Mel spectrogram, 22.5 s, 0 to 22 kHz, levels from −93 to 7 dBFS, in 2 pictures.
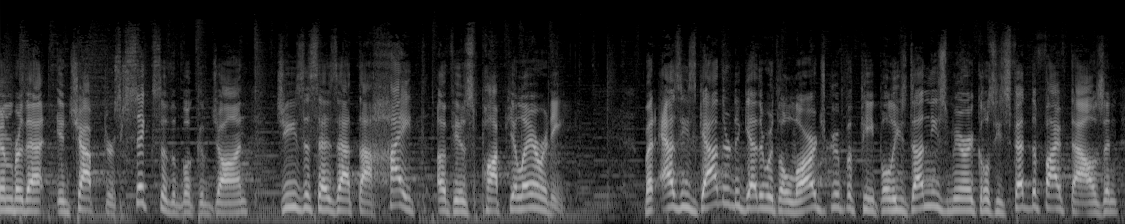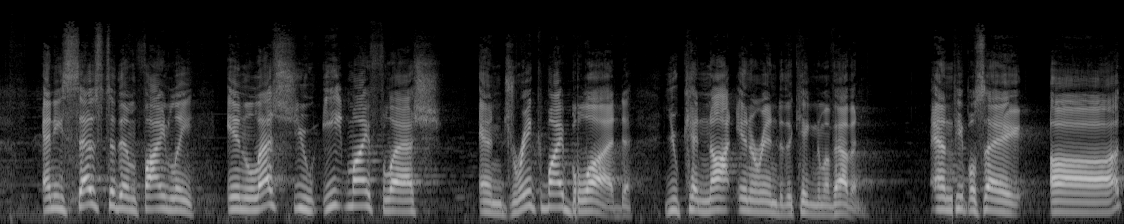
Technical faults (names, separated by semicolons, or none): frames out of order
